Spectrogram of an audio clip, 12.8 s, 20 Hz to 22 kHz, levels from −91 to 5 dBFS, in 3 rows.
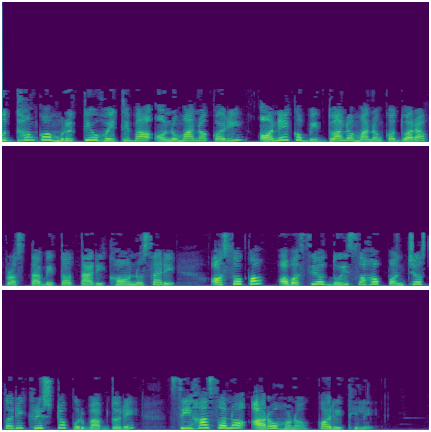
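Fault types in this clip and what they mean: MP3 compression: plainly audible coding damage and dull speech with nothing above 8.3 kHz, likely from MP3 coding at a low bitrate around 32 kbps.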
